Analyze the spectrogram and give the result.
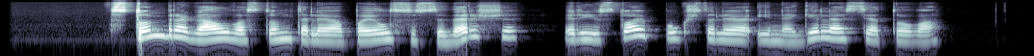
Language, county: Lithuanian, Klaipėda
